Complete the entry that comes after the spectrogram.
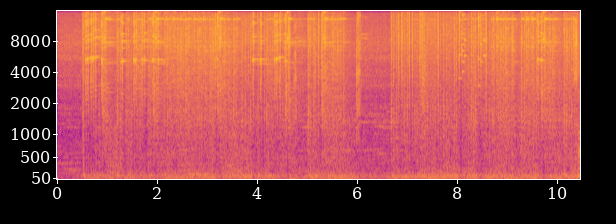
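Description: Rapid gunfire in the video game Deadzone Rogue, a dense and loud barrage that runs almost without a break, with booming impacts mixed into a busy wash of noise.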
